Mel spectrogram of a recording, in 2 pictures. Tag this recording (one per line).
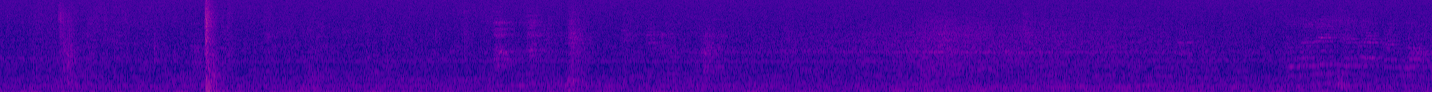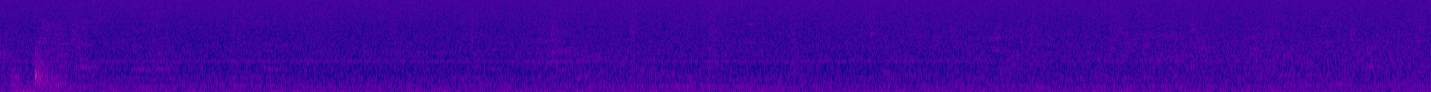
house
room
silent
tone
